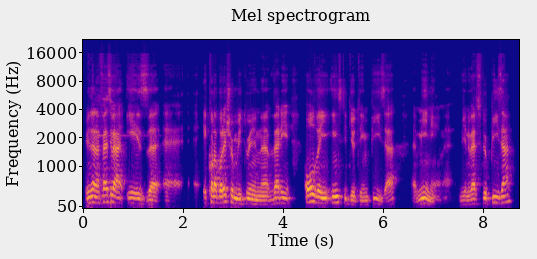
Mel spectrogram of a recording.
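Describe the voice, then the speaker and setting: A man's voice: mid-range voice, expressive, a little fast. A man giving a welcome speech as a department director, with frequent hesitations. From Italy. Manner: hesitant, many fillers. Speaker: university department director, guest speaker.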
